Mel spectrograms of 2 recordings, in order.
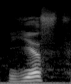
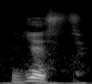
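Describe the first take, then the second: First: "Ест" ending on a hard T. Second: "есть" ending on a palatalized T; soft T. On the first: Teacher demonstrates tongue position, hard T in "Ест". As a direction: keep the end of "Ест" unsoftened. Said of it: "soft and hard T sound". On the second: Teacher demonstrates tongue position, soft T in "есть". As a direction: exhale through the soft T of "есть". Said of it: "exhale a bit stronger". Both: Shown as a demonstration.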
